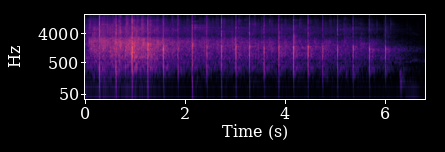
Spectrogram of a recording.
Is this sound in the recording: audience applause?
yes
